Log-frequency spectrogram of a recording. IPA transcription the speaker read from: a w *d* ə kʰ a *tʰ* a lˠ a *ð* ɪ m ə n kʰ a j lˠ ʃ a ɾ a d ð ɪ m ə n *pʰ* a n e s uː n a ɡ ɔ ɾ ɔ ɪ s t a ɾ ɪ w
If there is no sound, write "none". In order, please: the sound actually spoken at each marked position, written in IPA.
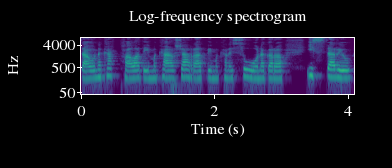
n, pʰ, ð, kʰ

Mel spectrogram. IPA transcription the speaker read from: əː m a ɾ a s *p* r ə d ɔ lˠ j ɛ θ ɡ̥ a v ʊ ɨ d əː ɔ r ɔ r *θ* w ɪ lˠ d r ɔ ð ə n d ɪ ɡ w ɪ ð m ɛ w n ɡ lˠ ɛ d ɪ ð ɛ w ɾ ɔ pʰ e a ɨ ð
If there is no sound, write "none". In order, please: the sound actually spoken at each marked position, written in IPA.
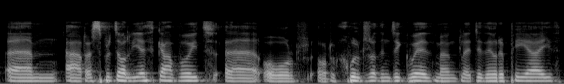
p, χ

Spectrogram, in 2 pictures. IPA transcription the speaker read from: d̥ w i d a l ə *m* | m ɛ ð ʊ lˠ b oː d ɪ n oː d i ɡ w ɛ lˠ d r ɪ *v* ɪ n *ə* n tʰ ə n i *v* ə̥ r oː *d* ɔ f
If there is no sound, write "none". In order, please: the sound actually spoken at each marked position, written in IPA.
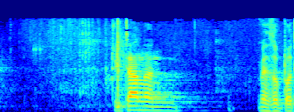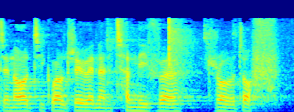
n, w, ə, v, d

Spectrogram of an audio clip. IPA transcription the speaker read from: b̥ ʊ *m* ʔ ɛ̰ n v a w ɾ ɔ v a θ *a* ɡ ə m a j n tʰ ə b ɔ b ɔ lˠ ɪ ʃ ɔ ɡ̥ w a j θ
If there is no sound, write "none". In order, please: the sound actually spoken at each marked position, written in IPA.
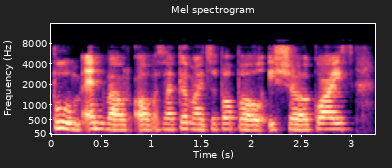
m, a

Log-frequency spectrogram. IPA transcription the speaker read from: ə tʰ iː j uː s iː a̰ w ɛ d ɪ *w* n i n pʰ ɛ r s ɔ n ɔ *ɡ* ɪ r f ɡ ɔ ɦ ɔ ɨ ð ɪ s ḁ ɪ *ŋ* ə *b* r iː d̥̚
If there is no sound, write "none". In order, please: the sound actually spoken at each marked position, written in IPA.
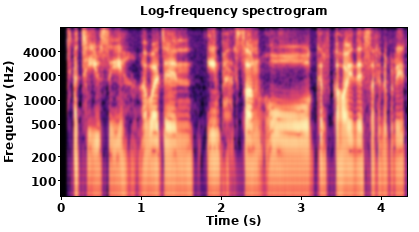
none, ɡ, n, b

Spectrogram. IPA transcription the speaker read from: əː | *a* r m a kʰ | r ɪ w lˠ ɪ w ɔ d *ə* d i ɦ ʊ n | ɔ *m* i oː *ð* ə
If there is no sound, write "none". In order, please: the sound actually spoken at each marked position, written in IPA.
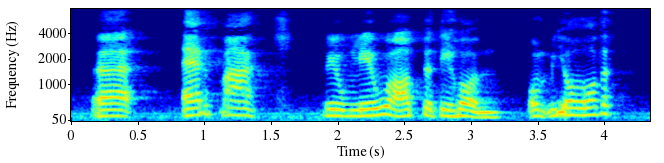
ɛ, ə, m, ð

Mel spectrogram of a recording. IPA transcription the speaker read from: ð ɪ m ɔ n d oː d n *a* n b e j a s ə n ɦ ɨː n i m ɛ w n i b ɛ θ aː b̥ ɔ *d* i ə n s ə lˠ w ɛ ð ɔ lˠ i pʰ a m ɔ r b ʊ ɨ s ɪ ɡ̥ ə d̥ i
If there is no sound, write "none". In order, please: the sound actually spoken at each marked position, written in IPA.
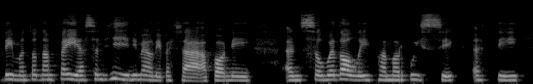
a, n

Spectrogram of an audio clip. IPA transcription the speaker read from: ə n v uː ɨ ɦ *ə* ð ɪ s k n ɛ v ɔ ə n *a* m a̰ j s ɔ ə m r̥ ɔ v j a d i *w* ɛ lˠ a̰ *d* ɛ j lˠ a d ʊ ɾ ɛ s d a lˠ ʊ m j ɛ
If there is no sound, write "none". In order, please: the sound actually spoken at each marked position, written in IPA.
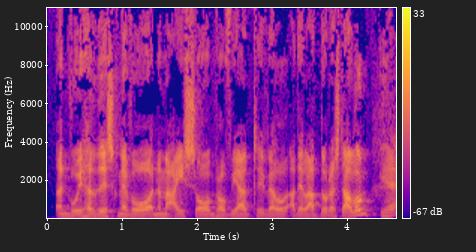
ə, ə, v, d

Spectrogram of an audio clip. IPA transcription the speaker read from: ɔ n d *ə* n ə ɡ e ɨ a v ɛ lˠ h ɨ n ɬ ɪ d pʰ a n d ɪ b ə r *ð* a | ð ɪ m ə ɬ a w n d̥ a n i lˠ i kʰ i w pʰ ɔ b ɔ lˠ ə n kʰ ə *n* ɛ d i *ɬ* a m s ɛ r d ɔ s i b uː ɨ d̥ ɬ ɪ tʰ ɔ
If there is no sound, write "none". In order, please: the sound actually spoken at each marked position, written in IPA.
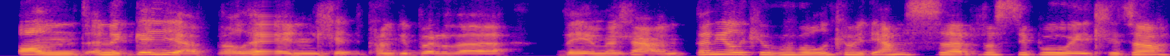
ə, ð, m, none

